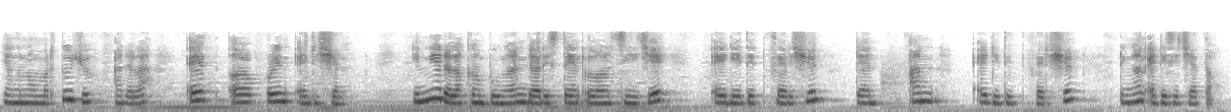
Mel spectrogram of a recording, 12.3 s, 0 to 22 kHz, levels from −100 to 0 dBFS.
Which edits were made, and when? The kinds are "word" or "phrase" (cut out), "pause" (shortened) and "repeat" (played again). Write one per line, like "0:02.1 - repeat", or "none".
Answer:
none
